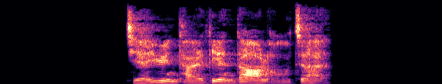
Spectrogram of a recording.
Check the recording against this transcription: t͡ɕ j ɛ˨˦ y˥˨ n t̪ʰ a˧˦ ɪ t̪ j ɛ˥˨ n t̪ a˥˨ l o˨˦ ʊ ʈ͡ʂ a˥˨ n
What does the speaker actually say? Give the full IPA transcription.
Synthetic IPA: t͡ɕ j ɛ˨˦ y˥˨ n t̪ʰ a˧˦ ɪ t̪ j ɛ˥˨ n t̪ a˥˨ l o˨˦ ʊ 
